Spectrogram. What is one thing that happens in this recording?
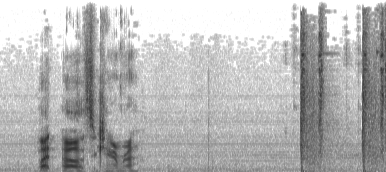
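A pistol fires a single shot.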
